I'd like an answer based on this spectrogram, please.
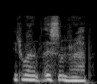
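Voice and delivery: high cry of rising worry; anxious cry. A narrator's reading. Medea cannot control the dragon, crying out anxiously. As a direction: cry out to your sister for help. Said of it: "she cried".

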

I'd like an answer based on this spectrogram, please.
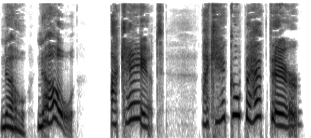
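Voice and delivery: high, loud, panicked refusal; tearful, high-pitched protest; crying out. A narrator's reading. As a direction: cry it out in hysterical fear. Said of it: "Laura cried".

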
